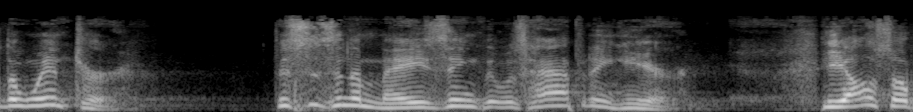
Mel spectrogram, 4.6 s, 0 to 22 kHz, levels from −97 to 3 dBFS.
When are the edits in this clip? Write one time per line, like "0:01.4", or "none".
0:02.4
